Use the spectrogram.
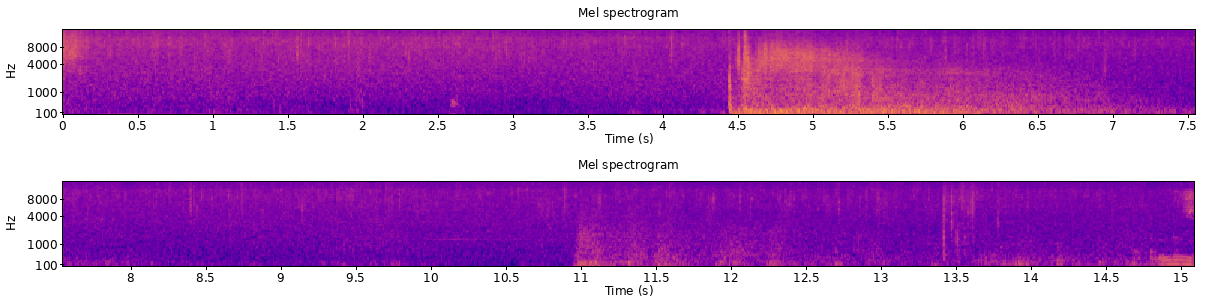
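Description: Rain and thunder in the video game Skyrim Special Edition with visual mods: steady rainfall under a sudden loud, close thunderclap that rumbles and fades, followed by a second rumbling roll of thunder.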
